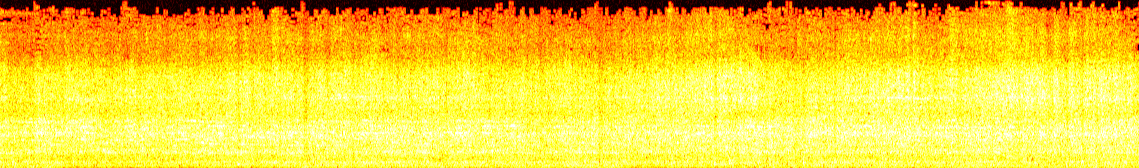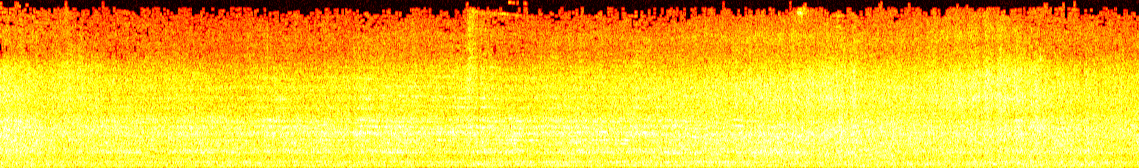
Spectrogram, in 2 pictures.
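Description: Tank cars of a CSX freight train rolling past, their steel wheels running steadily on the rails.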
